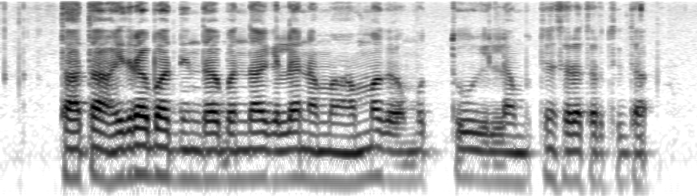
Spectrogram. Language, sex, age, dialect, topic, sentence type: Kannada, male, 60-100, Central, agriculture, statement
